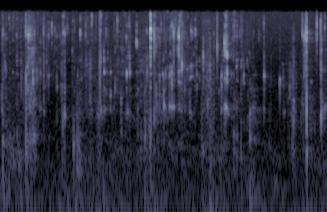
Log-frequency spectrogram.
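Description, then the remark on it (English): Loud, wet chewing of raw honeycomb, with irregular crackly bites and smacking mouth sounds repeating quickly, no one speaking. “You eat so loud.”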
